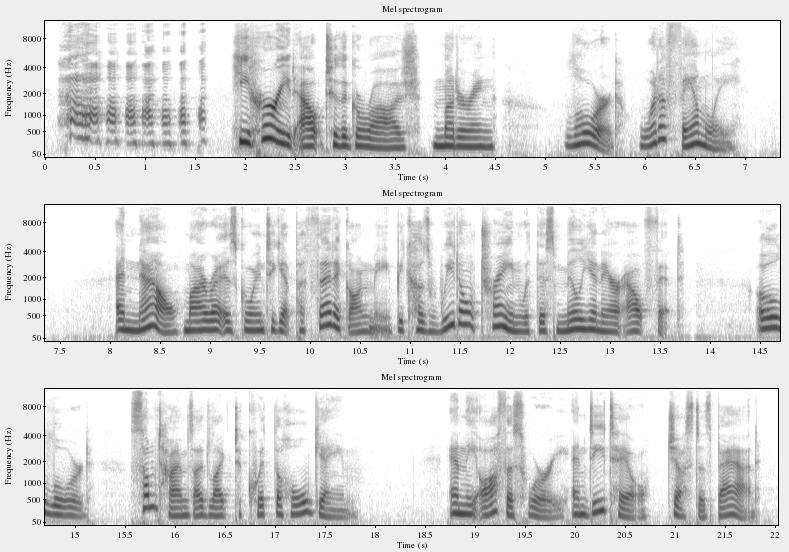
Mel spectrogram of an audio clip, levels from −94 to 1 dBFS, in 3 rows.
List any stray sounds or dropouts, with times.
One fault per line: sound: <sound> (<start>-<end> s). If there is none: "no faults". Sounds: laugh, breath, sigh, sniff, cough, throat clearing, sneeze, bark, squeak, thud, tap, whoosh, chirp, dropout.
sound: laugh (0.1-1.7 s)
